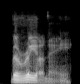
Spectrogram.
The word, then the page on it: biriani: British English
